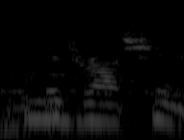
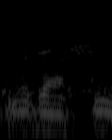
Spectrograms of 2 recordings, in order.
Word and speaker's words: Midrashim: And how do you pronounce? Is it Midrashim? Midrashim. Midrashim.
